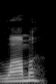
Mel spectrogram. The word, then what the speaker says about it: llama: Let's get a positivity yama. A what? A llama. A llama. I like to pretend that it's pronounced yama.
